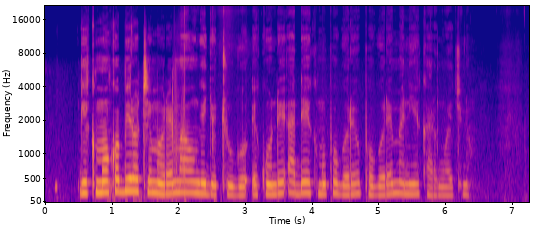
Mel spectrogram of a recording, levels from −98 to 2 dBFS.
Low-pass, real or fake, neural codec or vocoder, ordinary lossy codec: none; real; none; none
